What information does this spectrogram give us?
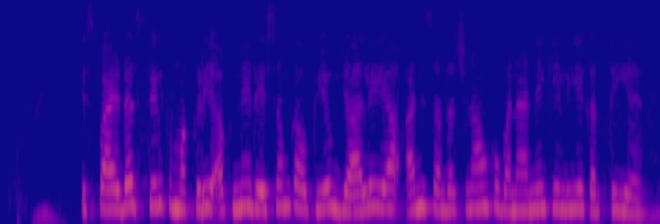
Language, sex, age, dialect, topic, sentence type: Hindi, female, 18-24, Kanauji Braj Bhasha, agriculture, statement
